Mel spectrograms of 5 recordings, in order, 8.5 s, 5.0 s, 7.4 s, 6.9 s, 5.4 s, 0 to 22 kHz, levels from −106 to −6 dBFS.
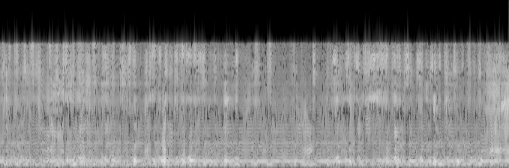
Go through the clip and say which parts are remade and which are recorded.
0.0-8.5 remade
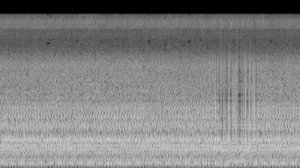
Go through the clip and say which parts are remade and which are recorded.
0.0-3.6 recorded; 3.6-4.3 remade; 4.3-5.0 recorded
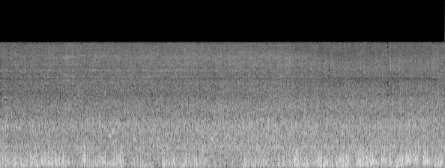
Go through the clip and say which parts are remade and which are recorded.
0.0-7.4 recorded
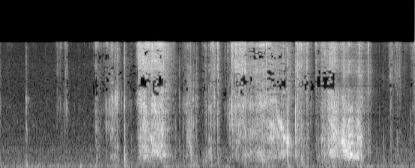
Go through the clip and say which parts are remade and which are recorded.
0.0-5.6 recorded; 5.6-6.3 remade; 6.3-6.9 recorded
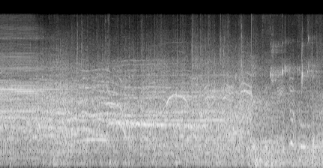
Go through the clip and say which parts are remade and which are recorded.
0.0-5.4 recorded

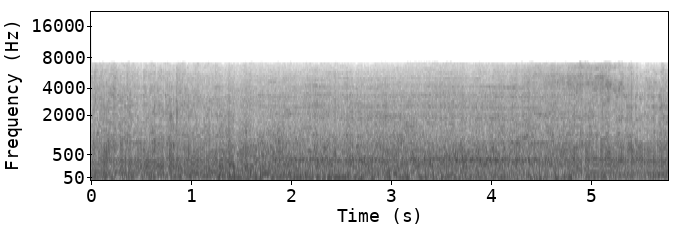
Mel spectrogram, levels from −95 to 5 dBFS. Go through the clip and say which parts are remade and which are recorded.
0.0-1.3 remade; 1.3-4.8 recorded; 4.8-5.8 remade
